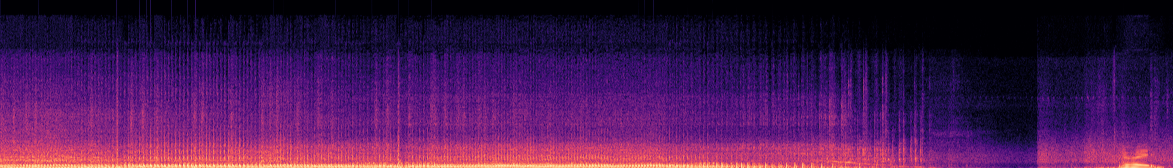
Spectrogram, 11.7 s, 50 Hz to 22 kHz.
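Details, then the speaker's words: Predator 5000 generator running on propane after a pull start (battery low): uneven, wavering beat that sags and dies; runs rougher on propane, sounds like it's choking itself out, and the plug reads rich; cause unconfirmed. "Definitely runs rougher on the propane. Um, and definitely sounds like it's choking itself out."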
